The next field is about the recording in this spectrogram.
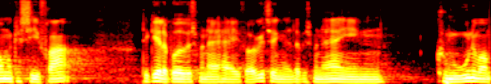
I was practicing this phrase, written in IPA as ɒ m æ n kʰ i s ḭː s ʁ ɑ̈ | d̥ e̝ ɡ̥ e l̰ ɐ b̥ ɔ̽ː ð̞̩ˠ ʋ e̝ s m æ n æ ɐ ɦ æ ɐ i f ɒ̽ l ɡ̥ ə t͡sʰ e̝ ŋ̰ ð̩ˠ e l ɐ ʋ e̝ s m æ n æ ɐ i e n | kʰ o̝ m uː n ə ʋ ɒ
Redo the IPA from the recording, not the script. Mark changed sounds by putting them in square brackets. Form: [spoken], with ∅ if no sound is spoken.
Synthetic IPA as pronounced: ɒ m æ n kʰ [æ] s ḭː [f] ʁ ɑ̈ | d̥ e̝ ɡ̥ e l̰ ɐ b̥ ɔ̽ː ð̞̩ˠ ʋ e̝ s m æ n æ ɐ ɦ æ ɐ i f ɒ̽ l ɡ̥ ə t͡sʰ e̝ ŋ̰ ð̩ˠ e l ɐ ʋ e̝ s m æ n æ ɐ i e n | kʰ o̝ m uː n ə ʋ ɒ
